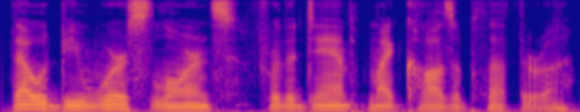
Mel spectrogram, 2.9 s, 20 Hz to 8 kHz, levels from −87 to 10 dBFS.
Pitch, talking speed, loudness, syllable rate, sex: 95 Hz, 250 wpm, -22 LUFS, 6.7 syllables/s, male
